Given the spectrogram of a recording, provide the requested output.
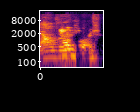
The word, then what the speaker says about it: Alvord: Okay, let's go back to the office, back to the bank, because he was Minister Alvord. Am I pronouncing his name correctly? Alvord.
